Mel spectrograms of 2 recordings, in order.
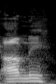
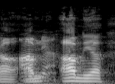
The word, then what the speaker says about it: Omnia: Carpe Omni. How you say it? I'm sorry. Omnia.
